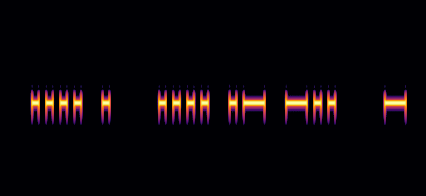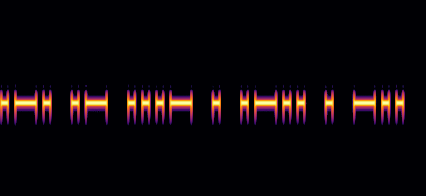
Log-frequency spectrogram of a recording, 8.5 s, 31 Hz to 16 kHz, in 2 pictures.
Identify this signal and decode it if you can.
Morse code, heard as a keyed tone, about 17 wpm, 600 Hz. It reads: HE HAD TRAVELED
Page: Romanen Never af Ken Follet på engelsk.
